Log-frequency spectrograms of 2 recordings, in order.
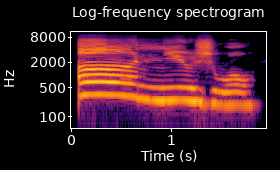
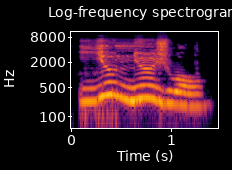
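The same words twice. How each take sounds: First: The word begins with an "uh" sound. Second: The word begins with a "you" sound. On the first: The speaker calls it right. "We say unusual. The sound is a, uh, uh" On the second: The speaker calls it wrong. "We don't say unusual"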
